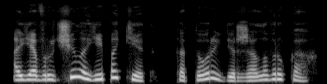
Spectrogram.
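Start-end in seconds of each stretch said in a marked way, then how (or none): none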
